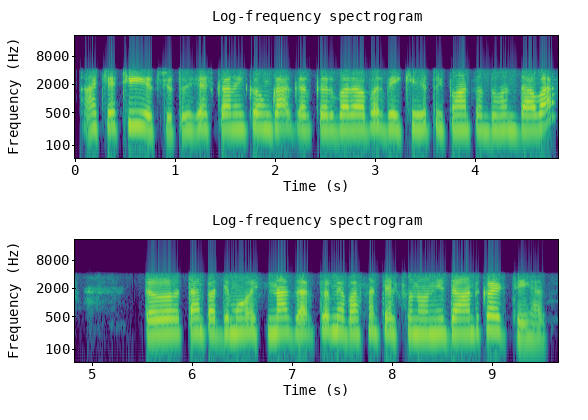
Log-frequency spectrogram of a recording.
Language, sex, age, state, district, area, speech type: Kashmiri, female, 45-60, Jammu and Kashmir, Bandipora, rural, conversation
